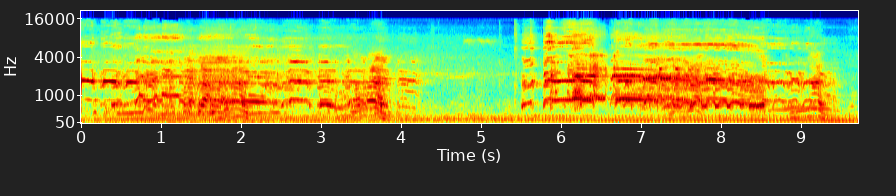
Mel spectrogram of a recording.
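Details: Balenggek chickens at a Sunday crowing contest in Ampang Kualo, Solok, competing in the landiak class; two bursts of dense, wavering multi-part crowing separated by a quieter gap with low background hum.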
